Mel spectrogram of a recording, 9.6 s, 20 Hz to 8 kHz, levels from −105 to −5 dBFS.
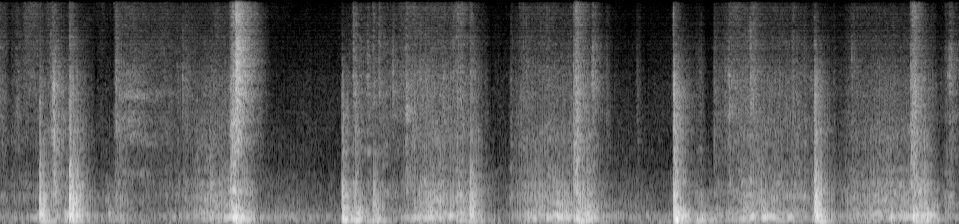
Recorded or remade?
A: remade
